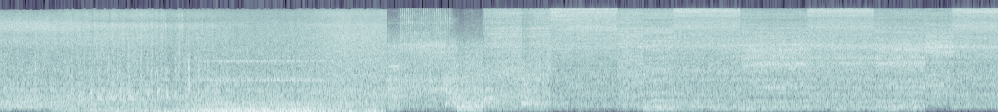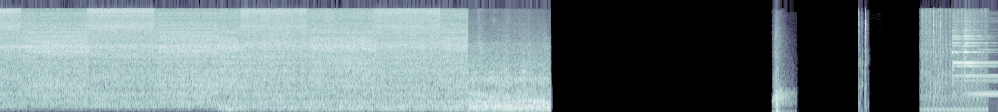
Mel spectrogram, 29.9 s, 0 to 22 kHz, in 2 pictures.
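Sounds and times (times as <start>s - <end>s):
lathe cutting hiss: 0.0s - 5.8s
low machine hum: 0.5s - 5.8s.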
